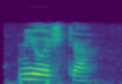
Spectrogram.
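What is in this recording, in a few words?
"милӧстя", Komi, female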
